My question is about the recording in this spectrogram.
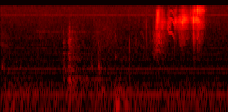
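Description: Near silence: room tone with a few faint clicks, and a brief soft rustle near the end.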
